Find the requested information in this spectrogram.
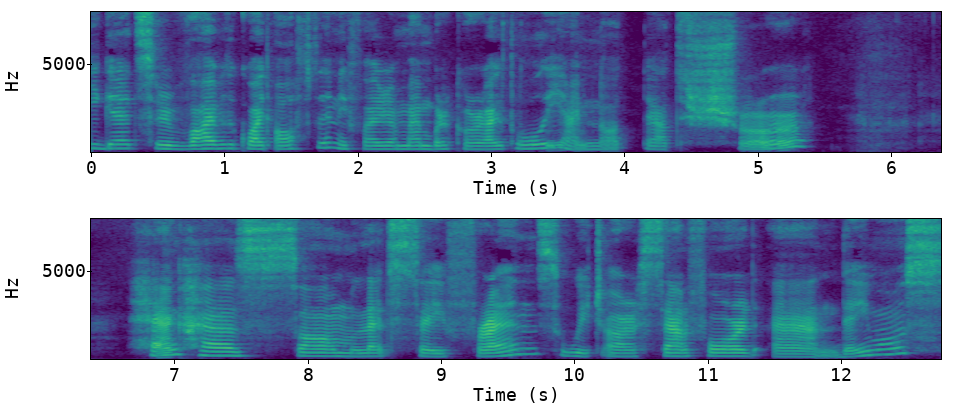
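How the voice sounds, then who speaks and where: Speaking at a very slow pace, a woman uses lively intonation. Her pitch is medium. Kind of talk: speedpaint commentary.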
